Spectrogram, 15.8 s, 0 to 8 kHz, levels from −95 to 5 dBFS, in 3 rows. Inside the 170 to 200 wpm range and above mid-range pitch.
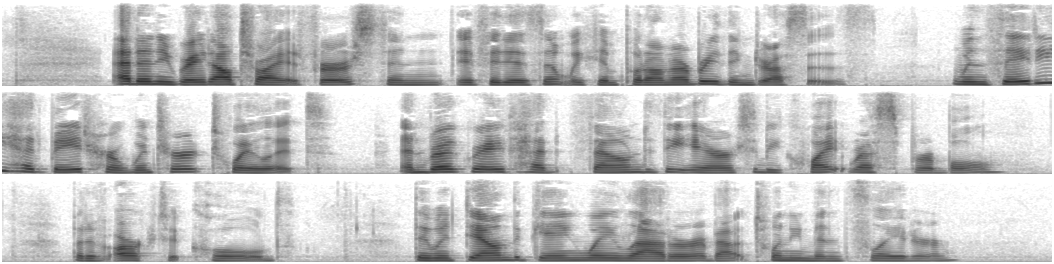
Yes: average, 185 wpm; high, 215 Hz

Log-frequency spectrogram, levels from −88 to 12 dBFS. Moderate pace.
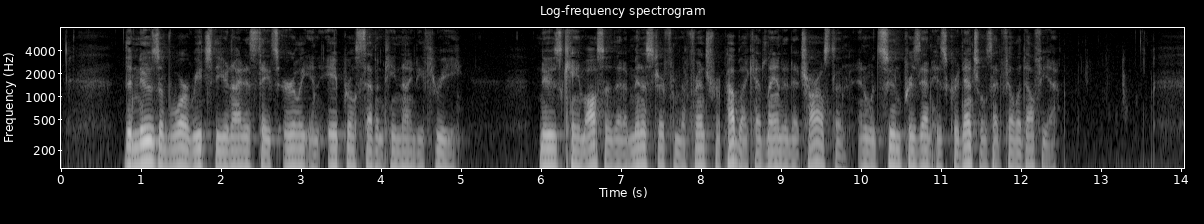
Yes: average, 145 wpm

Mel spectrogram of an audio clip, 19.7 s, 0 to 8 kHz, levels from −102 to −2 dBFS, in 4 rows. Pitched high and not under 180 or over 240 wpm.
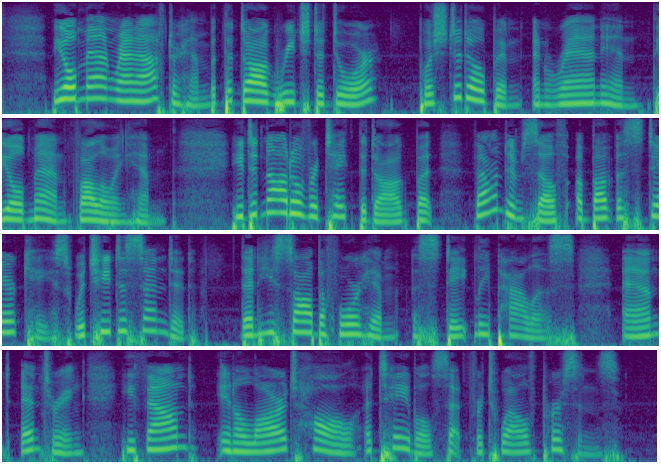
Yes: high, 200 Hz; average, 185 wpm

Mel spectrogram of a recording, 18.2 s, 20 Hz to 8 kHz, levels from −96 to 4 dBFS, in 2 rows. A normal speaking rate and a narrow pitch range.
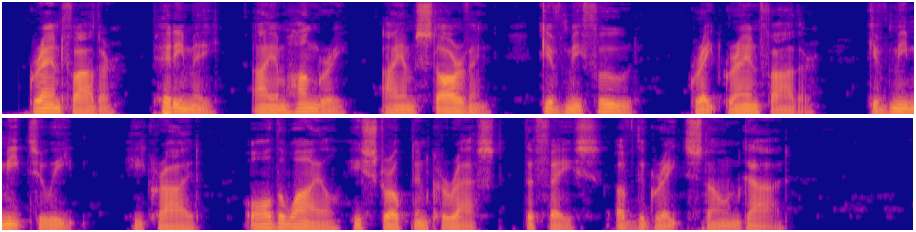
No: slow, 115 wpm; narrow, 2.3 semitones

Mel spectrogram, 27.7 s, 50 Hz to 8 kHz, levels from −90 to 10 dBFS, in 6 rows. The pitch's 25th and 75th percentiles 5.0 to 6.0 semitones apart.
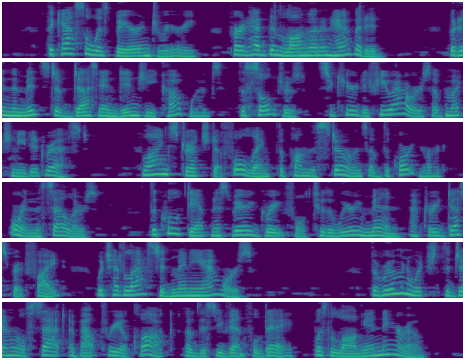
Yes: wide, 5.5 semitones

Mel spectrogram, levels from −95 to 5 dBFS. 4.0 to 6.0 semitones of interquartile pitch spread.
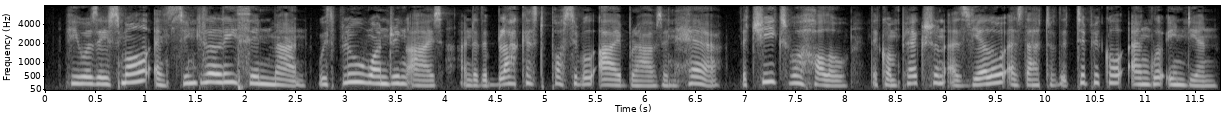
Yes: wide, 5.6 semitones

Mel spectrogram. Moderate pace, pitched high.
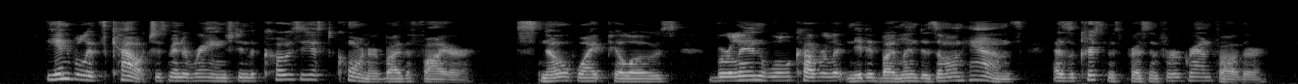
No: average, 150 wpm; medium, 160 Hz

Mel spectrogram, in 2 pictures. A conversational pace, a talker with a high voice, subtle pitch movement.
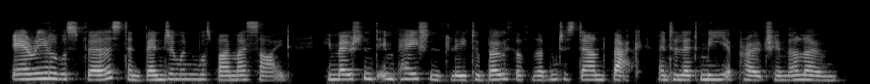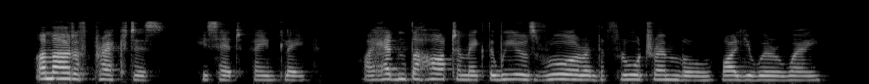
Yes: average, 175 wpm; high, 215 Hz; narrow, 2.2 semitones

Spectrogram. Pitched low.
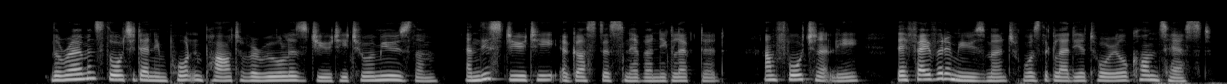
No: medium, 185 Hz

